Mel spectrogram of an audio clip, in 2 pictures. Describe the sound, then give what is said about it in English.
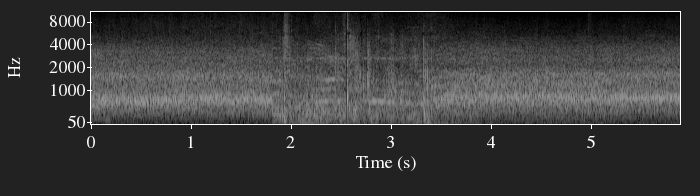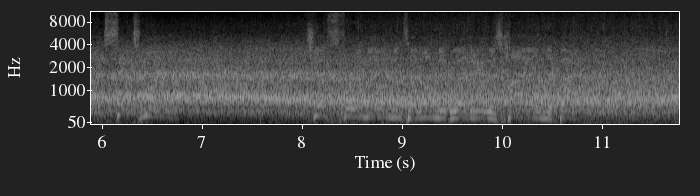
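A large crowd at Lord's cricket ground roars and cheers in a dense, sustained wash of noise as Stokes smashes a ball from Green away to long on, with a few sharp impacts early on and a voice rising briefly through the din. “Huge cheer for”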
